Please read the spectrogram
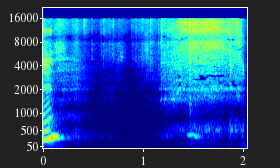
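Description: A faint, soft rustle from handling, starting a little over a second in and lasting under a second.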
